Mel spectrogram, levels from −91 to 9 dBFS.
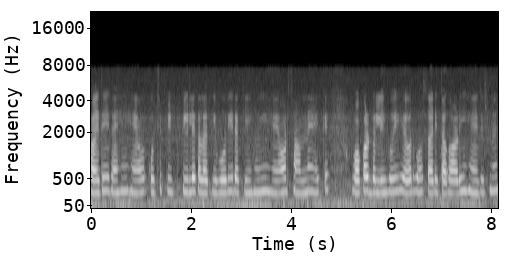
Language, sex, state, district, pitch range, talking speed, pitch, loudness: Hindi, female, Chandigarh, Chandigarh, 235-260 Hz, 185 wpm, 245 Hz, -19 LUFS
